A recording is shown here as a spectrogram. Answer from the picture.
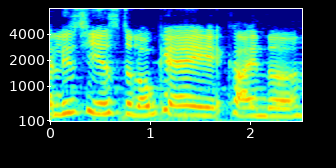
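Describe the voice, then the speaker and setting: Music plays in the background as a woman with a German accent speaks in a fairly high voice. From Germany. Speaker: reaction youtuber. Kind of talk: reaction commentary.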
